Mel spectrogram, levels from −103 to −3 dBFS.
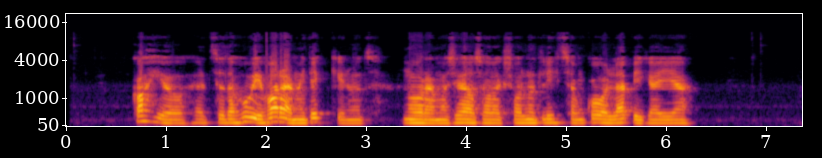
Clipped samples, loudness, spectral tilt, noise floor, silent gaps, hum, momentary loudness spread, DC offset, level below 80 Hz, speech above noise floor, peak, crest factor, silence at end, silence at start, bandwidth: under 0.1%; -24 LUFS; -8 dB/octave; -73 dBFS; none; none; 13 LU; under 0.1%; -64 dBFS; 50 dB; -8 dBFS; 16 dB; 1.1 s; 0.65 s; 9.8 kHz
